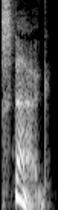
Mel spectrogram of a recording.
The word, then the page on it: stag: British English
